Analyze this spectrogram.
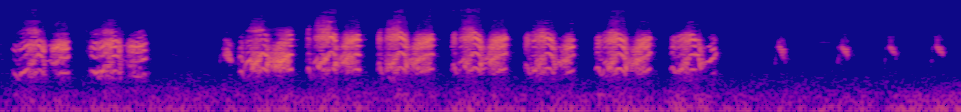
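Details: Bush quail calling, a sound used for quail hunting: about ten harsh, buzzy, broadband bursts at roughly two per second, then a pause and four short, faint, high notes.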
